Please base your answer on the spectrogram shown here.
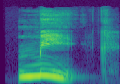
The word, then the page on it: meek: míːk; ミーク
